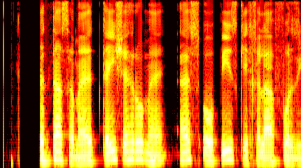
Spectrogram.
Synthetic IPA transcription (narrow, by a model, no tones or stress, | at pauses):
d͡ʒɐd̪ːasɐmɛːt̪̚kɐiʃɛɦɾõmẽ | ɛsoːpiːzkexɪlaːfʊɾzi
